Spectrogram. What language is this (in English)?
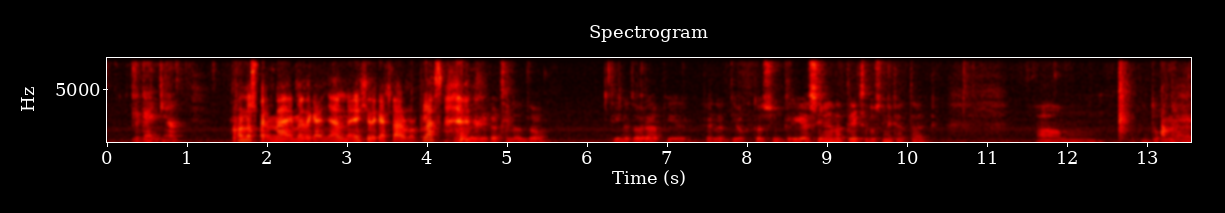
Greek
